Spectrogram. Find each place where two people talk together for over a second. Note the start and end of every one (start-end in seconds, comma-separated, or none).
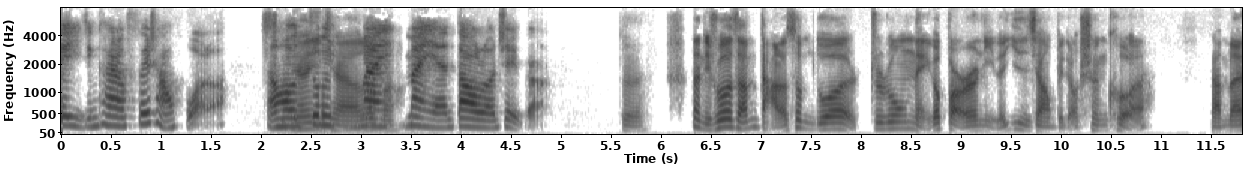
2.0-3.4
